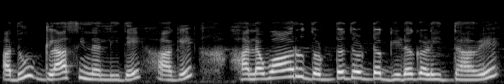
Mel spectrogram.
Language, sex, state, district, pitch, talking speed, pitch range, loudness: Kannada, female, Karnataka, Koppal, 250 Hz, 95 wpm, 230-300 Hz, -14 LUFS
